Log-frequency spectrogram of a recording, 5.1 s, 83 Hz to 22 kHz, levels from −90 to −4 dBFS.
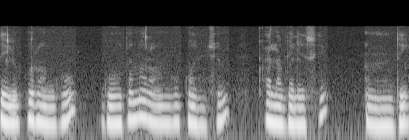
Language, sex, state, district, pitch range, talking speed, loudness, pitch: Telugu, female, Andhra Pradesh, Krishna, 160-180 Hz, 95 wpm, -17 LUFS, 165 Hz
